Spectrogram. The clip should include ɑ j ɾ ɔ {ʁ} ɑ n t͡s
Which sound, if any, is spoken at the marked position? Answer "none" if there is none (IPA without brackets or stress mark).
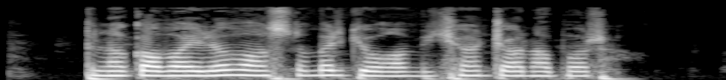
v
